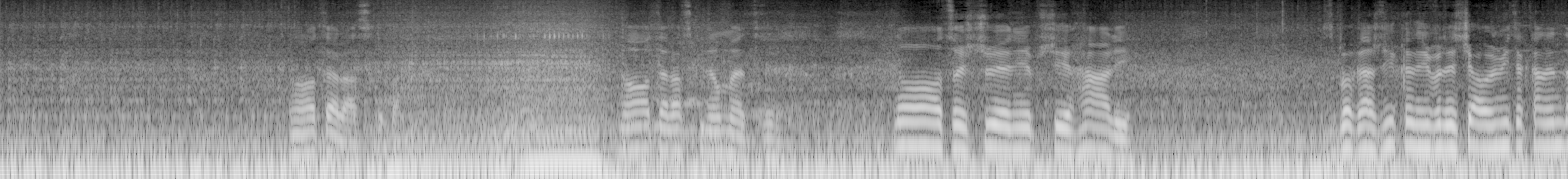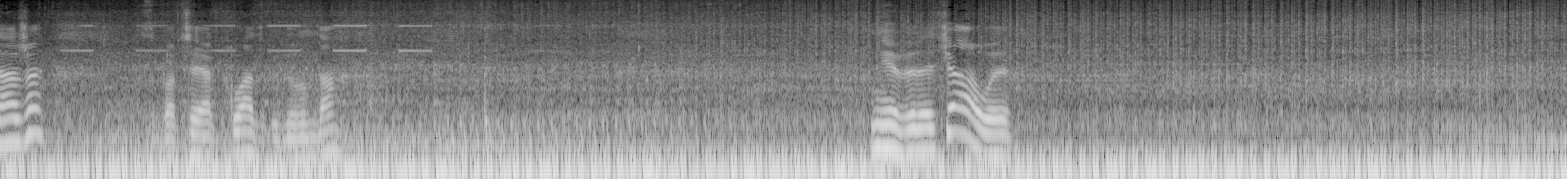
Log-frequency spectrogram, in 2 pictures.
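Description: A quad bike's engine rumbles, then idles.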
